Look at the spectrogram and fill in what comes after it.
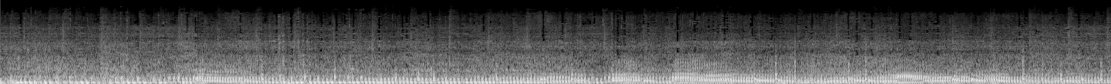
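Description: Enduro dirt bike engine revving loudly under load, its pitch rising and falling again and again as the throttle is worked.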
